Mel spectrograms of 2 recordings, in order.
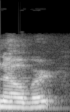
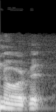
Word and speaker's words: Norbit: Girl from Norbert. No, girl from Norbit. Of Norbert. Now you have me saying it wrong. She's from Norbit.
